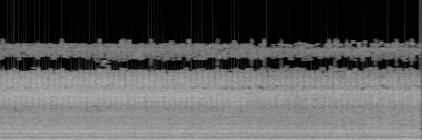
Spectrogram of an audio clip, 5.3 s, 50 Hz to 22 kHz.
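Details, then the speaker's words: 2008 Range Rover Sport 4.4L V8, first startup of the day, about a week after a water pump replacement: steady idle with a faint high squeal that always occurs at cold start; cause unknown. "Don't mind that squeal either. I don't know why it always sounds like that when it first starts."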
